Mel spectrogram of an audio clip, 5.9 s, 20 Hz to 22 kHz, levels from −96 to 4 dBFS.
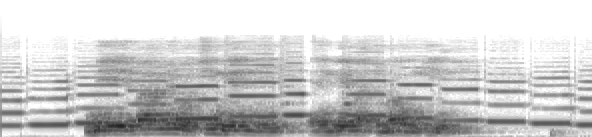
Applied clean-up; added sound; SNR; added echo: none; Wind instrument, woodwind instrument; 8 dB; reverberation time 0.7 s.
